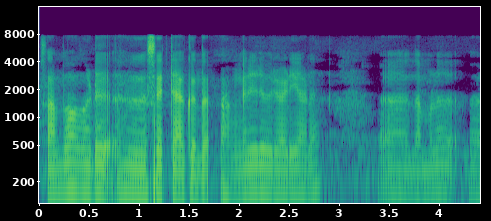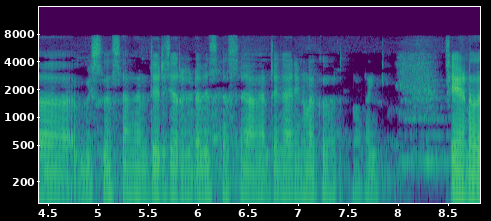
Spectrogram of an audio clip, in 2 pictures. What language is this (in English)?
Malayalam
